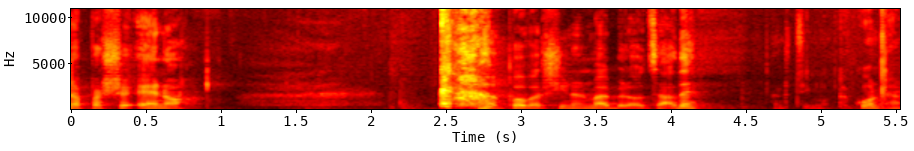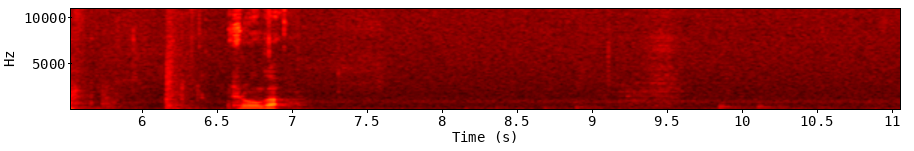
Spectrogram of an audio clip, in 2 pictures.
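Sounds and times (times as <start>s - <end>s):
man coughing: 2.4s - 3.0s.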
